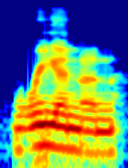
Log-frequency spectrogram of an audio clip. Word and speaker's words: Rhiannon: cree annan creanon creanid you put the emphasis on the anne yeah it is rhiannon yeah i i feel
